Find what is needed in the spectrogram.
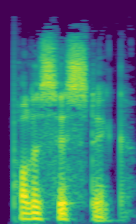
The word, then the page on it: polycystic: British English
